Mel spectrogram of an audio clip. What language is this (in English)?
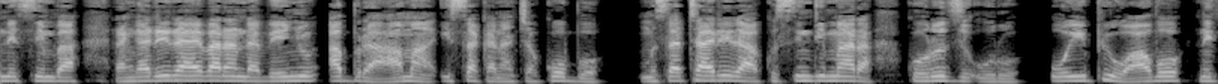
Shona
